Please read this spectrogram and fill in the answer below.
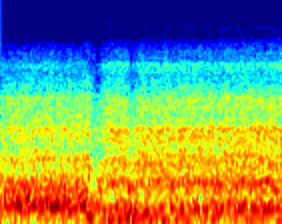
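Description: Steady noise of a military jet in flight: engine and rushing airflow, with a low hum underneath.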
